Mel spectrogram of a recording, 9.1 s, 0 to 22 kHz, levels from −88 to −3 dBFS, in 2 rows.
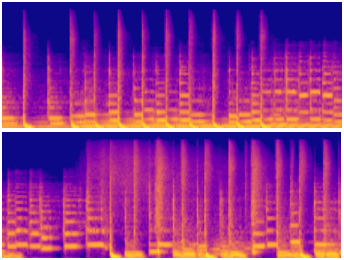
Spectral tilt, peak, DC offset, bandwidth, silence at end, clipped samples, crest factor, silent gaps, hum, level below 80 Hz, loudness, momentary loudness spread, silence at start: -6.5 dB/octave; -2 dBFS; under 0.1%; 16.5 kHz; 0 s; under 0.1%; 12 dB; none; none; -20 dBFS; -17 LUFS; 6 LU; 0 s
